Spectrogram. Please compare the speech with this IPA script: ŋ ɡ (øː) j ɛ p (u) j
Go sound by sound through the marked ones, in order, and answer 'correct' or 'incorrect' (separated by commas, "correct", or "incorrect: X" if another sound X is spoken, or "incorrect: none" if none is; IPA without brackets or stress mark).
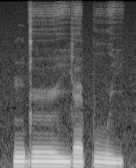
correct, correct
